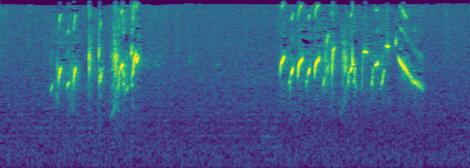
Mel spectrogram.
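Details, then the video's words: Goldfinch song from Souk Ahras, Algeria: two lively bursts of high, jingling twitters and slurred notes about a second and a half apart, in a quiet setting. "chant chardonneret"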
